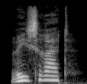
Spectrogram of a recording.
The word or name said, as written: rigsret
